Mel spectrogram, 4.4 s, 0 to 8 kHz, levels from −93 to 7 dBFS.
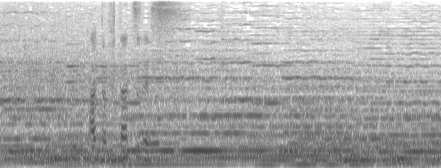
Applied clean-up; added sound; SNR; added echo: none; none; none; none.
